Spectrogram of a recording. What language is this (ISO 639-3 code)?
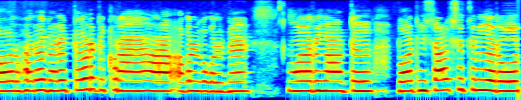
hin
